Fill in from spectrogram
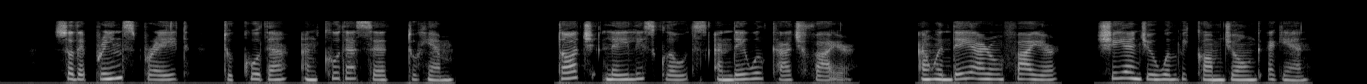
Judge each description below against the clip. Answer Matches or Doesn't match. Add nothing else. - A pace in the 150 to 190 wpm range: Doesn't match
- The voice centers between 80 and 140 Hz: Doesn't match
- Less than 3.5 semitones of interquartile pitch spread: Matches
